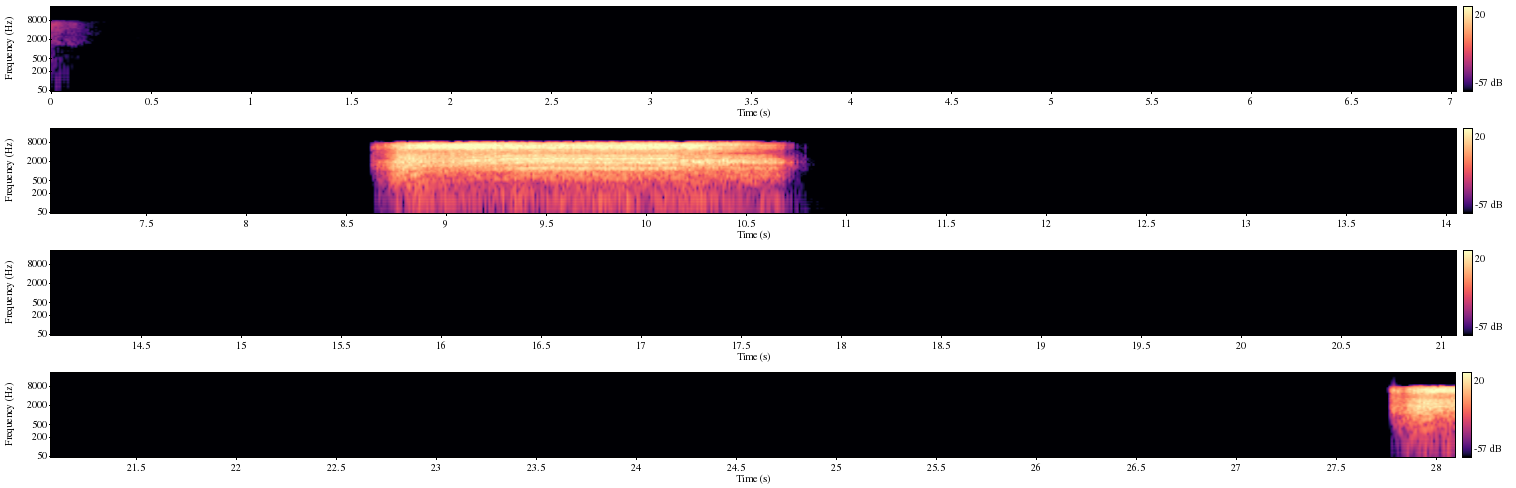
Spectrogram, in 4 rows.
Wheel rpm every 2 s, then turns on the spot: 0, 0, 0, 0, 80, 30, 0, 0, 0, 0, 0, 0, 0, 10.
none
